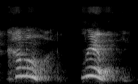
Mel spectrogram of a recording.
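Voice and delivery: high-pitched, fed-up incredulity; exasperated disbelief. Retold or imitated. Fed up with naysayers' talk, exasperated disbelief. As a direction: let the pitch leap in disbelief.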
